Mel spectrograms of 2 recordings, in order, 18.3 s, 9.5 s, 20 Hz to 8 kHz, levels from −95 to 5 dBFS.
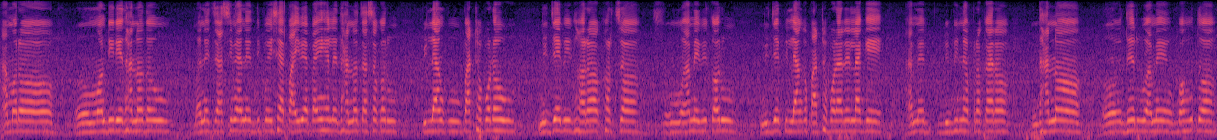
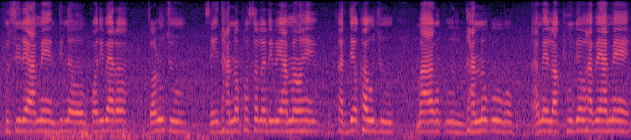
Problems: constant background noise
